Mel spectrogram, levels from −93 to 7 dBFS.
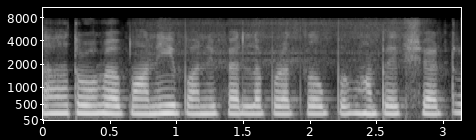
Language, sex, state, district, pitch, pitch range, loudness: Hindi, female, Punjab, Fazilka, 220 Hz, 220-230 Hz, -15 LUFS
